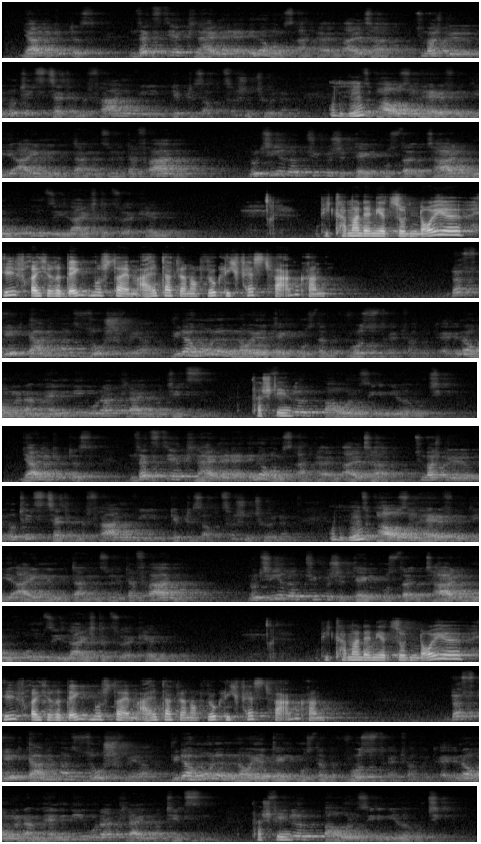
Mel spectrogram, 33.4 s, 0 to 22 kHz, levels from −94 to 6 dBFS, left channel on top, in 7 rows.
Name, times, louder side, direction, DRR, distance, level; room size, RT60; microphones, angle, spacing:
voice 1, 0.2-0.9 1.3-3.9 4.1-7.6 8.3-11.4 12.0-16.0 23.5-30.7 31.3-33.0, equal, 85° right, 7.7 m, -42 dB
voice 2, 8.1-8.4 17.5-22.3 31.2-31.5, left 5 dB, 85° left, 0.6 m, -28 dB
24.5 x 19.0 x 6.7 m
head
